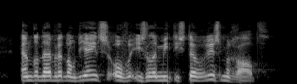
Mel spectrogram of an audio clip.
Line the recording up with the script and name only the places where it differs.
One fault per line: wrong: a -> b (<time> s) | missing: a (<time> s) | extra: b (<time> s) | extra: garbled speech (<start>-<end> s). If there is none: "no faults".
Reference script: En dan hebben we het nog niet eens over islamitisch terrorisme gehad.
no faults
